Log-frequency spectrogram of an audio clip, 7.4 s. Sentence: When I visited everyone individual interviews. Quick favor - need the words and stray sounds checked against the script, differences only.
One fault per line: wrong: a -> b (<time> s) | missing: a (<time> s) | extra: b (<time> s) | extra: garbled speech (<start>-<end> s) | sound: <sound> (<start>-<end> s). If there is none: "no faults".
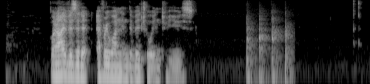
sound: thud (4.9-5.9 s)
